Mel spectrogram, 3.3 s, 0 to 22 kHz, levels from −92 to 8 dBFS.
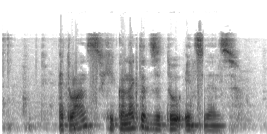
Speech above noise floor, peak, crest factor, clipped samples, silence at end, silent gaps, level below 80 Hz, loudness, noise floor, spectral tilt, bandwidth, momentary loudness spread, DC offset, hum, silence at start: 26 dB; 0 dBFS; 14 dB; under 0.1%; 0.35 s; none; -50 dBFS; -14 LUFS; -40 dBFS; -4.5 dB/octave; 9.4 kHz; 6 LU; under 0.1%; none; 0.05 s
